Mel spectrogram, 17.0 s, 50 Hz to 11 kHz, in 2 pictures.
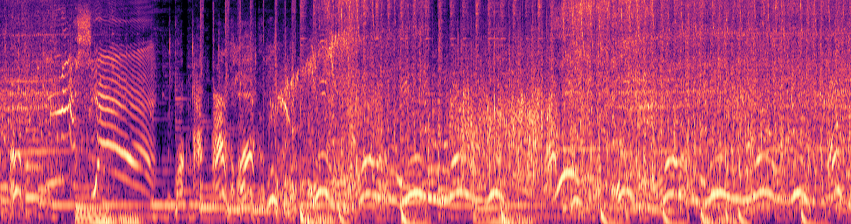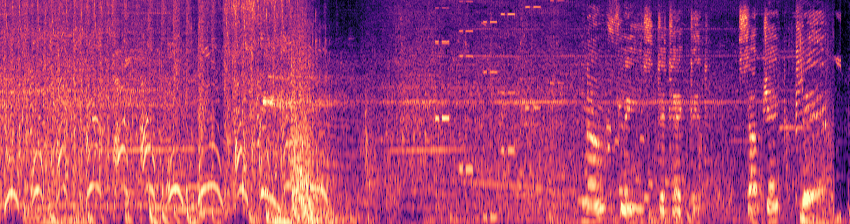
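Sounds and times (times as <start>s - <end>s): cartoon comedy music: 0.0s - 12.0s
short electronic beeps: 12.8s - 15.3s.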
